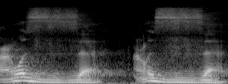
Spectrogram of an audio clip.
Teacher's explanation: dia makhrajnya sama seperti Sin ya yaitu ujung lidah ke gigi seri bawah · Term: huruf Za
